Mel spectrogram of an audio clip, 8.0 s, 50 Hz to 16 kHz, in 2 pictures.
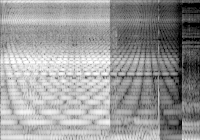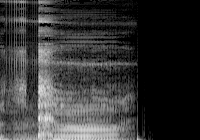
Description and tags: Alien Alarm: 110 BPM C2 note, strange sounding alarm. Absynth 5 sampled into Ableton, compression using PSP Compressor2 and PSP Warmer. Random presets, and very little other effects used, mostly so this sample can be re-sampled. Crazy sounds.
processed, glitch, 110, hardcore, rave, noise, electronic, dark, synth, sound, bounce, bpm, resonance, trance, acid, sci-fi, effect, dance, electro, pad, techno, glitch-hop, club, synthesizer, porn-core, atmospheric, house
